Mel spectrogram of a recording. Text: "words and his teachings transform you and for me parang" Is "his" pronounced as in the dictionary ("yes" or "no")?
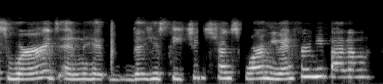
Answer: no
